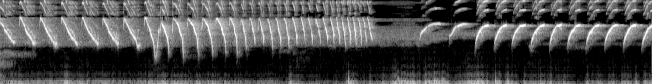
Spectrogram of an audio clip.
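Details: Canary singing long ornate phrases for young canaries to copy: descending whistled notes speeding into a fast trill, then looping upswept notes repeated rhythmically, with low background rumble.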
